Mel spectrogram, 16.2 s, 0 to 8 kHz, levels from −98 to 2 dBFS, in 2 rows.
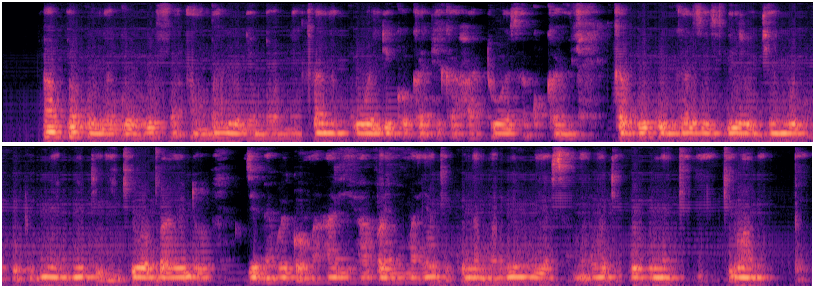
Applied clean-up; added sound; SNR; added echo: neural separator model SepFormer DNS4.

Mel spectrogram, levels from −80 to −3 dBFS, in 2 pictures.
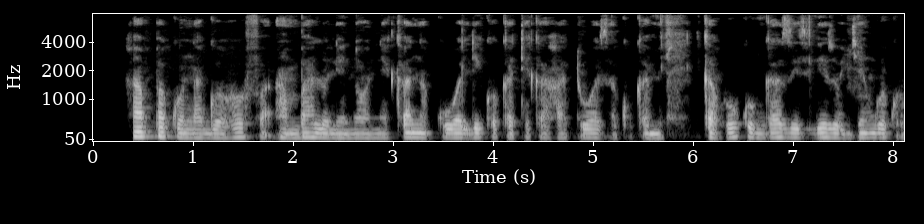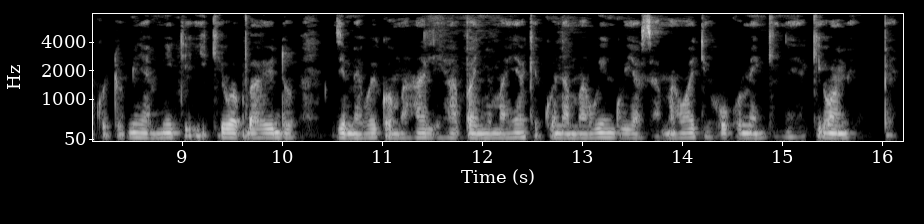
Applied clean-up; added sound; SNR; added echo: none; none; none; none.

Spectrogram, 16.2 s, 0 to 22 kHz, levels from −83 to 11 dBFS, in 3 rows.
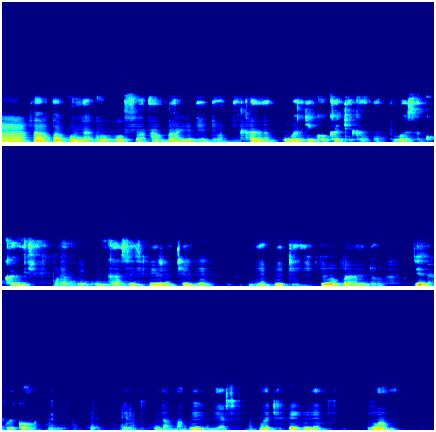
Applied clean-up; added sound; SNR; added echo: neural mask model DeepFilterNet 3.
